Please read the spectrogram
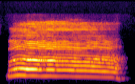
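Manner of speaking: high mock toddler wail "Ah!"; a short high bitten-kid cry. Interviewer acting the bitten toddler in the scenario, high cry. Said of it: "Jack cries".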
